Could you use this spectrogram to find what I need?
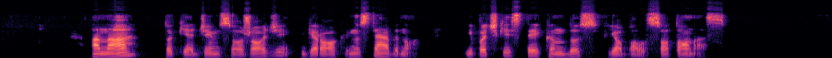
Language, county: Lithuanian, Kaunas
